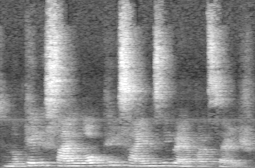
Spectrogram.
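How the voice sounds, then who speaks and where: A woman's voice: high voice, very fast, darkish tone, slight background noise. A Brazilian mother telling how her family lived through a hard time, in an emotional, pleading way. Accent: Brazilian Portuguese. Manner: tearful, pleading retelling. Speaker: guest, mother. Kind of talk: emotional testimony. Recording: echoey room, mic at a distance.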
